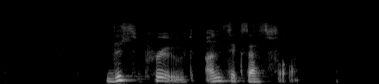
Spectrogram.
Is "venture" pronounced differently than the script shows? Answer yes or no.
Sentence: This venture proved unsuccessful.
yes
